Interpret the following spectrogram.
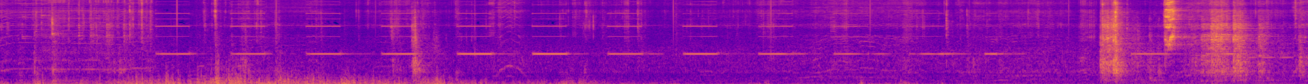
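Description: Forklift's reversing alarm beeping about twice a second for roughly eleven seconds over its running engine. Near the end a loud clatter, and the beeping starts again.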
